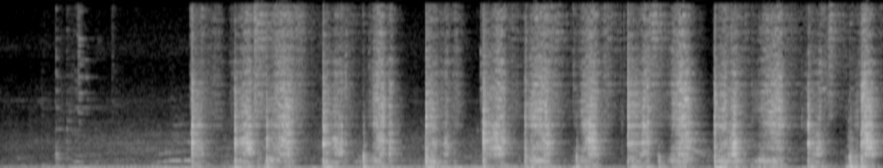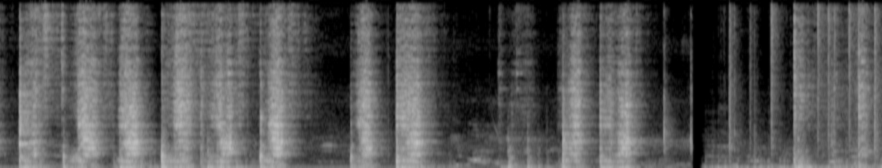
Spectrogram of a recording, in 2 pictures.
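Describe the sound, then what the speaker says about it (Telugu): Fenugreek and mustard seeds fry over a medium flame for a bitter gourd pickle as a metal spoon stirs and scrapes the pan, giving loud rapid clinks in uneven bursts over a faint sizzle, close up and without talk. "మెంతులు ఆవాలు మాడకుండా మీడియం ఫ్లేమ్లో పెట్టుకుని వేపుకుందామండి"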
